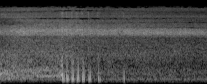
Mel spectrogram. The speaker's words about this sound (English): Inhale through the right.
